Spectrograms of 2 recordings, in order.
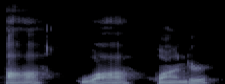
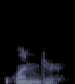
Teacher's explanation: Wander with the open sound, ah, wah, wander, and wonder with the closed sound, wonder.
